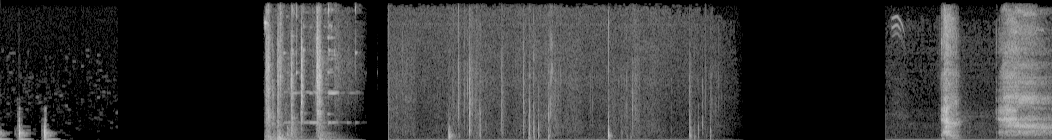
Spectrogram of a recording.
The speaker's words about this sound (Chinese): 不是，老板，你说的关门就是把门口的牌子翻了个面儿，这也太随意了吧。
